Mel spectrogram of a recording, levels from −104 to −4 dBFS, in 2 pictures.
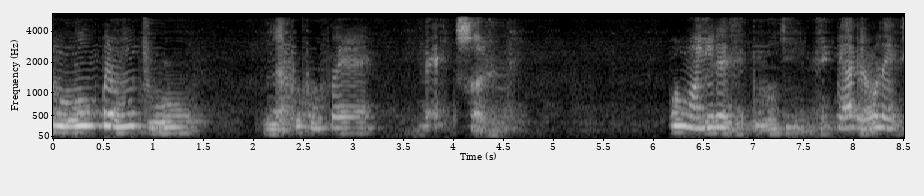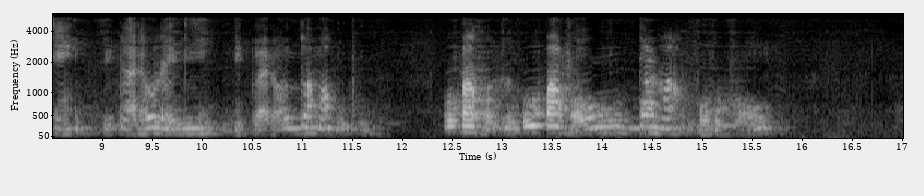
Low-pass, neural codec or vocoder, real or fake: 5.4 kHz; codec, 44.1 kHz, 1.7 kbps, Pupu-Codec; fake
